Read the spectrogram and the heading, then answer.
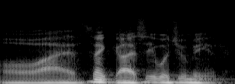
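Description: An actor playing a slow-witted, folksy schemer in 1940s radio dialect comedy, hesitant and stammering, mangling his words. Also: a bass voice, muffled recording. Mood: puzzled. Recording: noisy old 1940s radio recording.

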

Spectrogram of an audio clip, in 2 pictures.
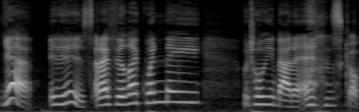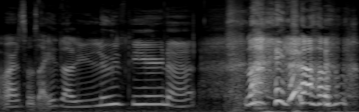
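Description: Bright, giggly young Australian woman. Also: sits high, lively intonation, normal speed, no echo. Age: young adult. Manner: giggly, chatty, lots of "like". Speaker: podcast co-host. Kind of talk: casual chat.

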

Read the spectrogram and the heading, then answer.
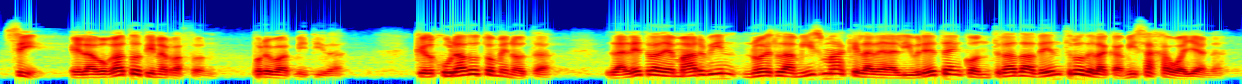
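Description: An actor playing a businesslike judge in a sci-fi audio drama, measured and official. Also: male voice, medium pitch, sing-song, phone-quality sound, close to an everyday voice. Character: formal, businesslike male judge in a sci-fi court.

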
